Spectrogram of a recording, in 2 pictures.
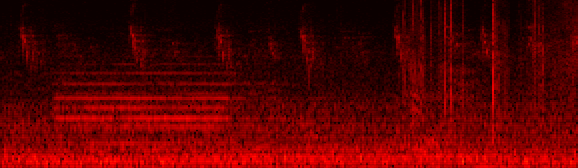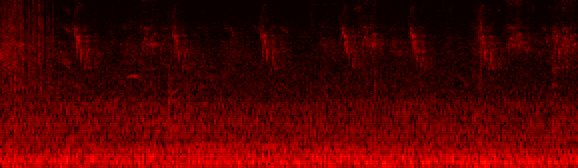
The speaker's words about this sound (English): The sound of the bustling city in the morning, a call and response of cars and birds.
